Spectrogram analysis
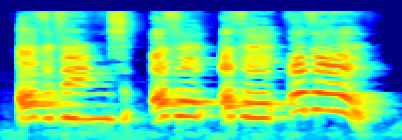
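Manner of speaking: very high, loud creature squawk; yelled mocking echo. A narrator's reading. Furry horde mocking the boy's words, yelling. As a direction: shriek it back, climbing with each word. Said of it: "yelled the furry horde".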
